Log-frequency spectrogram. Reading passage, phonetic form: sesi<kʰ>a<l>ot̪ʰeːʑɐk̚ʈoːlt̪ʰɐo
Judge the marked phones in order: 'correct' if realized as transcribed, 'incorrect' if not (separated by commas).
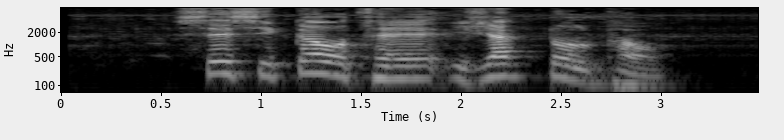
incorrect, incorrect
